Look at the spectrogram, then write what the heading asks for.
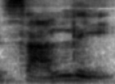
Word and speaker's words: salí: Accent on the I in salí.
